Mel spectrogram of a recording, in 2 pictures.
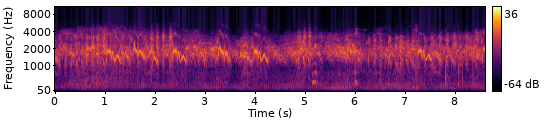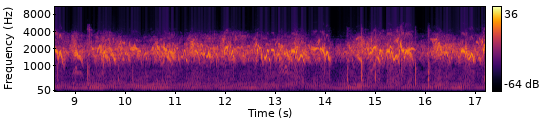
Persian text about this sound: چرا پرنده هست؟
